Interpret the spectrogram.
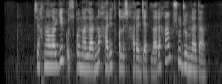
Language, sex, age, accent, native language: Uzbek, female, 18-24, Toshkent viloyati, Uzbek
